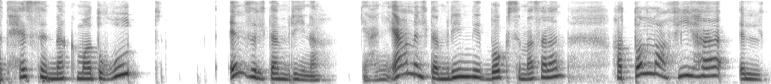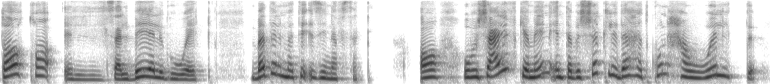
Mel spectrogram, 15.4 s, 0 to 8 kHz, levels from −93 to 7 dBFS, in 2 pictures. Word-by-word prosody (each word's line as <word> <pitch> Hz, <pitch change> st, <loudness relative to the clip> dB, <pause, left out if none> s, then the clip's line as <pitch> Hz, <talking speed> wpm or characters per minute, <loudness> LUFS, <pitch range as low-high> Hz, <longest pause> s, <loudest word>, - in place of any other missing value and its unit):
تحس 265 Hz, +8 st, -2 dB
إنك 200 Hz, -2 st, 0 dB
مضغوط، 275 Hz, -, 0 dB, 0.7 s
انزِل 260 Hz, -, +1 dB
تمرينة، 180 Hz, -6 st, -2 dB, 0.4 s
يعني 160 Hz, -, -5 dB
اعمل 335 Hz, -1 st, 0 dB
تمرينة 245 Hz, +4 st, +4 dB
box 230 Hz, -1 st, 0 dB
مثلًا 235 Hz, +10 st, -1 dB, 0.5 s
هتطلّع 315 Hz, -, +1 dB
فيها 290 Hz, +3 st, -2 dB
الطاقة 270 Hz, -, 0 dB
السلبية 170 Hz, -, 0 dB
اللي 240 Hz, -3 st, +3 dB
جوّاك، 170 Hz, -5 st, -4 dB, 0.4 s
بدَل 285 Hz, -, +2 dB
ما 250 Hz, -, +4 dB
تئذي 235 Hz, -4 st, -2 dB
نَفْسك، 190 Hz, 0 st, -7 dB, 0.5 s
آه، 245 Hz, +2 st, +4 dB, 0.2 s
ومش 245 Hz, 0 st, +2 dB
عارف -, -, +3 dB
كمان 265 Hz, +6 st, +4 dB
أنت 250 Hz, -1 st, +1 dB
بالشكل 305 Hz, -, -1 dB
ده 275 Hz, +2 st, +3 dB
هتكون 300 Hz, +4 st, -6 dB
حوّلت 270 Hz, +2 st, -1 dB
245 Hz, 115 wpm, -22 LUFS, 195-285 Hz, 0.7 s, تمرينة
